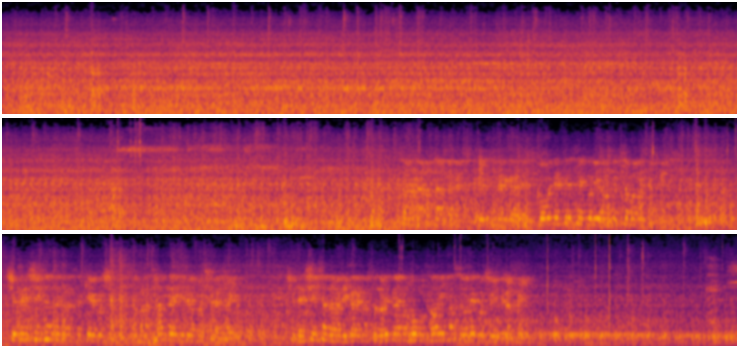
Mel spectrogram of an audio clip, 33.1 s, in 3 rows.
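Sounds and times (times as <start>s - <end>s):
train rolling rumble: 0.0s - 33.0s
wheels clicking over rail joints: 7.0s - 33.0s
high squeal: 12.6s - 16.4s.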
